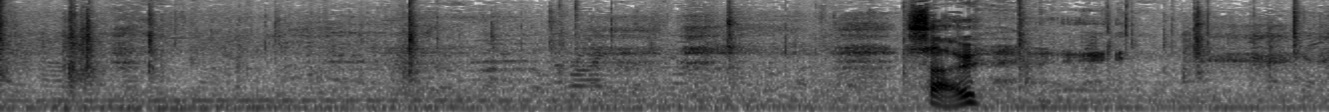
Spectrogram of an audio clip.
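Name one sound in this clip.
Footsteps tap on a hard walkway nearby.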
